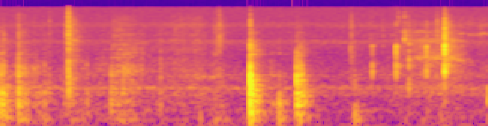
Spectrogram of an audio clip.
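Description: Light clicks and knocks of a plastic bottle of masking fluid and a small dish being handled and set down on a table: a sharper pair of knocks about two seconds in, then a quick run of small clicks near the end.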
